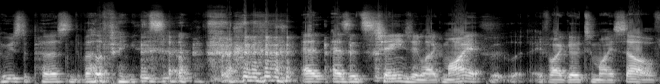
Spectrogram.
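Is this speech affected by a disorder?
No.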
